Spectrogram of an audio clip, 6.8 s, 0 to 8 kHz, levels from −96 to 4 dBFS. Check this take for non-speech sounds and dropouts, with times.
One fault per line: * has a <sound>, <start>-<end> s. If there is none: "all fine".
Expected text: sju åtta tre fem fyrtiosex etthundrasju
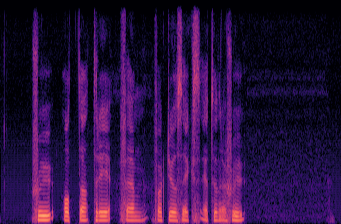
all fine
